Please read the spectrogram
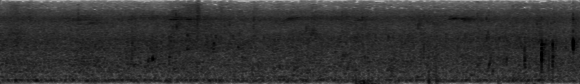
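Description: Shallow, rocky mountain creek trickling over stones as a steady watery hiss. A brief low thump comes about three and a half seconds in, and a few light clicks near the end.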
